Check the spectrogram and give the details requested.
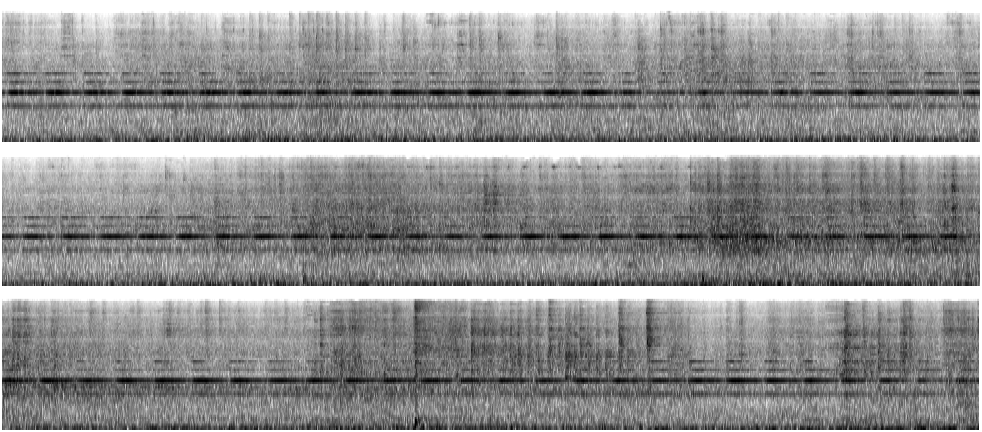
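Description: Freight train cars rolling past on the rails: a steady, dense low rumble of wheels and trucks, with a constant high-pitched tone over it.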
